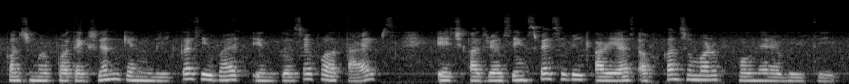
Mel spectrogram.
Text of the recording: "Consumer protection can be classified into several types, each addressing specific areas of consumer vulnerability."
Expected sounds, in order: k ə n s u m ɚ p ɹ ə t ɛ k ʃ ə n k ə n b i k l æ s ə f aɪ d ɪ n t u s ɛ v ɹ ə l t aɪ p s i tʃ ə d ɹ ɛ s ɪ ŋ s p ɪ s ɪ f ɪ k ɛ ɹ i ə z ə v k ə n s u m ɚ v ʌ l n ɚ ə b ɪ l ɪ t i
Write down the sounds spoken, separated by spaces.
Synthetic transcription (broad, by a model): k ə n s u m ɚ p ɹ ə t ɛ k ʃ ə n k ə n b i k æ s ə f aɪ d ɪ n t u s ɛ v ɹ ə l t aɪ p s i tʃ ə d ɹ ɛ s ɪ ŋ s p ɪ s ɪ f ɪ k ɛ ɹ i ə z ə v k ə n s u m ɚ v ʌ l n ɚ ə b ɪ l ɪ t i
